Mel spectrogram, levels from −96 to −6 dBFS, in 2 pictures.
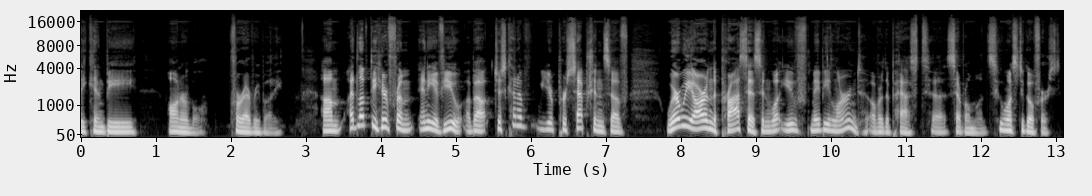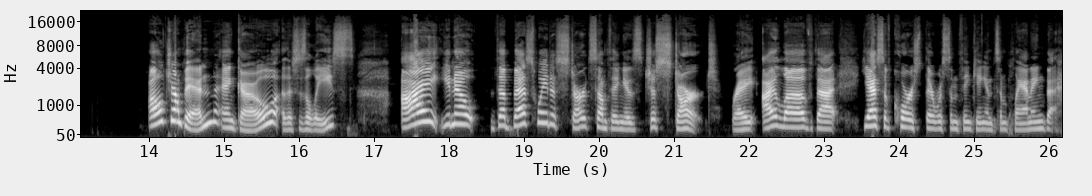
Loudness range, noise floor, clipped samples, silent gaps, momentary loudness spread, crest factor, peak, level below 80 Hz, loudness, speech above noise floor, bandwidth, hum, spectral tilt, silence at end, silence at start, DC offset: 8 LU; -87 dBFS; under 0.1%; none; 14 LU; 22 dB; -2 dBFS; -64 dBFS; -23 LUFS; 64 dB; 18.5 kHz; none; -4.5 dB/octave; 0 s; 0 s; under 0.1%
